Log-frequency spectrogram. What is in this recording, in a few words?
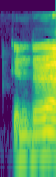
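"kenderap", Malay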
